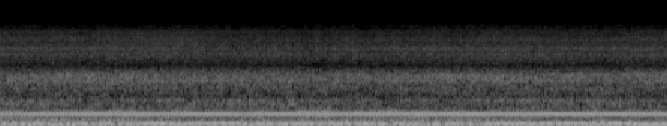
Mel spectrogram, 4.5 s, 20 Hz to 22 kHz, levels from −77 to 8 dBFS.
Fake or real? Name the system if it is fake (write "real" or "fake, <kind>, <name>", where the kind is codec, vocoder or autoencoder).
real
